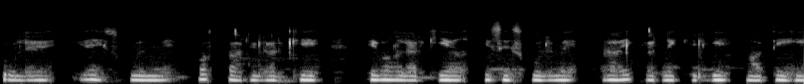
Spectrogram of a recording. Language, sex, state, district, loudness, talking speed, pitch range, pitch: Hindi, female, Bihar, Supaul, -18 LUFS, 155 wpm, 195-210 Hz, 200 Hz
